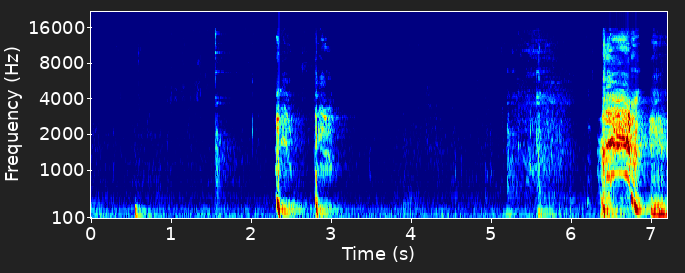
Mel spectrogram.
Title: [TVGO] 정상회담 자리에서 연이은 기침? 필리핀 대통령의 걱정스런 표정!!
